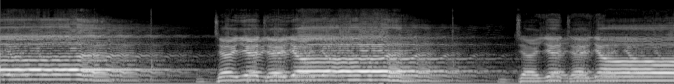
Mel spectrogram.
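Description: Devotional singing for a Yakshagana performance: a voice intoning a hymn to the goddess in three long, drawn-out phrases, each held and slowly fading, over a steady drone.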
